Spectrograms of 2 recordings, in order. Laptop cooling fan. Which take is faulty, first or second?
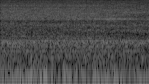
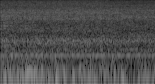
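second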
